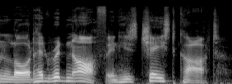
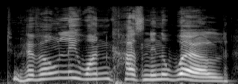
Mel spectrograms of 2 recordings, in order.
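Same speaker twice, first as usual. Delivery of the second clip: put-on higher young lady's voice, hurt and passionate; a proud girl near tears, crying out; passionate young woman; 12 semitones higher, 3 dB louder than usual. A narrator's reading. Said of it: "she cried passionately".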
